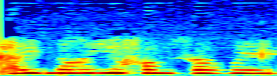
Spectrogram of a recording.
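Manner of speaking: timid, soft, very high little voice. Retelling what a shy young woman who watched his videos said, imitating a soft, shy voice. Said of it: "So in a soft voice".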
